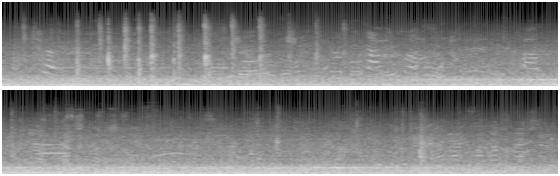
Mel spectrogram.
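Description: A jet airliner's engines roar loudly as the plane taxis.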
